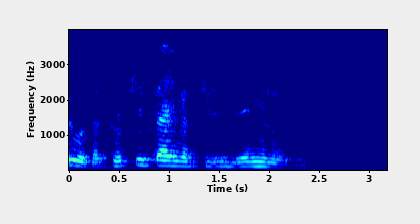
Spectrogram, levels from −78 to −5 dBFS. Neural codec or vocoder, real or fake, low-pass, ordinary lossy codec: codec, 24 kHz, 3.1 kbps, DualCodec; fake; 3.6 kHz; AAC, 16 kbps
